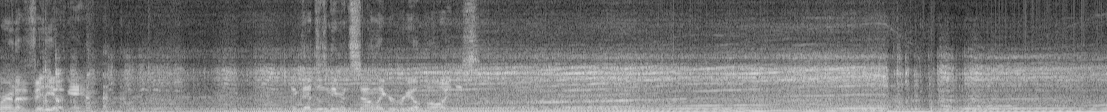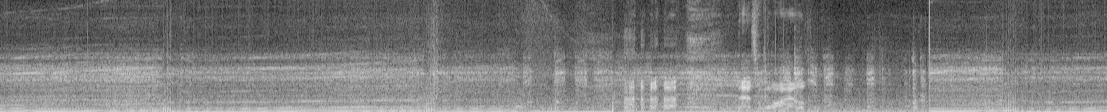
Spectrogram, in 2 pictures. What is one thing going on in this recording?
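A car engine roars loudly, revving up and shifting gears again and again.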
